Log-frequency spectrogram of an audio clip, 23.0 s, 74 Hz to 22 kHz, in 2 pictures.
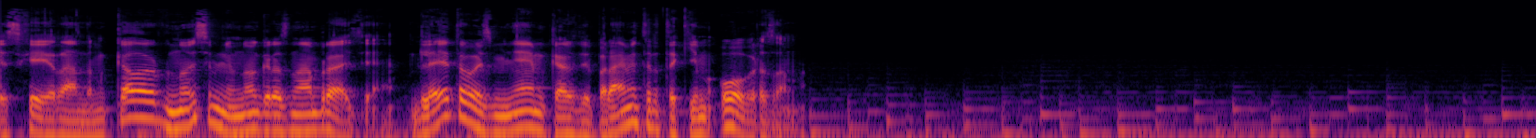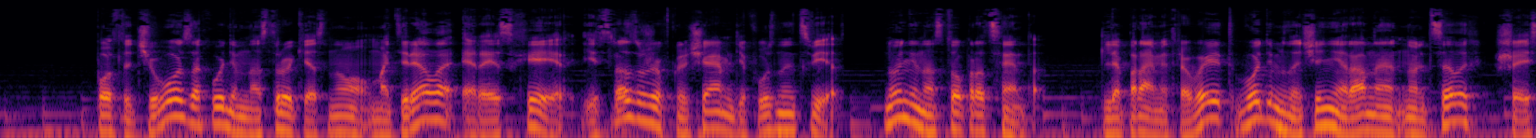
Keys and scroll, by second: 4.5 ., 4.8 5, 5.0 Return, 7.5 BackSpace, 7.9 5, 8.0 Return, 11.2 BackSpace, 11.4 1, 11.5 Return, 20.0 ., 20.7 6, 21.1 Return.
